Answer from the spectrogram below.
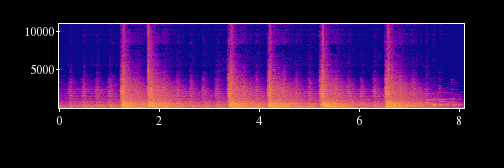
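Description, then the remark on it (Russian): An orchestral passage of strings and winds hammering out loud, heavy chords in an irregular, syncopated rhythm, with a dense sustained texture between the accented attacks. “Вот послушайте, например, кусочек из «Весны священной».”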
